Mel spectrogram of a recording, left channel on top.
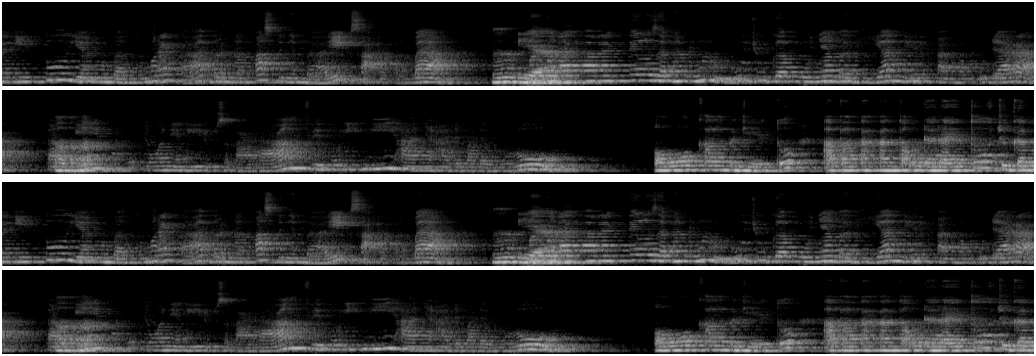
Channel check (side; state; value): both; normal; correlation 0.95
